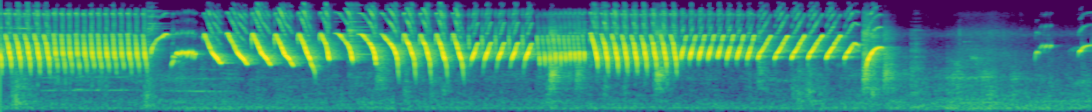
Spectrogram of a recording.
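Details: Long continuous canary song meant to coax young canaries into singing: nearly nine seconds of quick repeated high sweeping notes and rattling trills, ending abruptly in near silence with a last few chirps.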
